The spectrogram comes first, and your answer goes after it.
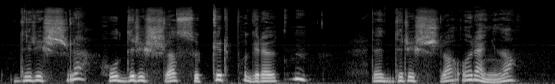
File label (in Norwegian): "dryssle", Numedalsmål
